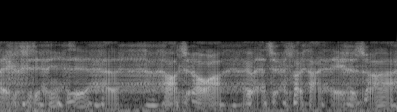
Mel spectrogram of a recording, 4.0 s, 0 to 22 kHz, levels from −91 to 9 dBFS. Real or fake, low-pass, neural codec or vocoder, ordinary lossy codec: fake; 5.4 kHz; autoencoder, 22.05 kHz, a latent of 192 numbers a frame, VITS, trained on many speakers; none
